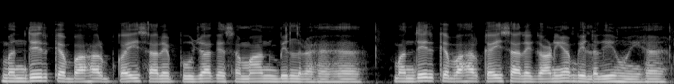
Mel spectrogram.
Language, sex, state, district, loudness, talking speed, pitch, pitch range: Hindi, male, Jharkhand, Palamu, -15 LUFS, 185 wpm, 135 Hz, 130-140 Hz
